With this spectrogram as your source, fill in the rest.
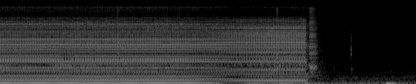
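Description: A coffee machine hums loudly and steadily, then cuts off abruptly.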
